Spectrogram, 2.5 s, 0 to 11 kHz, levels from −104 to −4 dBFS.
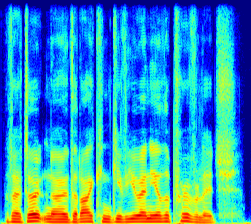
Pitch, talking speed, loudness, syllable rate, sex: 135 Hz, 285 wpm, -17 LUFS, 7.4 syllables/s, male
